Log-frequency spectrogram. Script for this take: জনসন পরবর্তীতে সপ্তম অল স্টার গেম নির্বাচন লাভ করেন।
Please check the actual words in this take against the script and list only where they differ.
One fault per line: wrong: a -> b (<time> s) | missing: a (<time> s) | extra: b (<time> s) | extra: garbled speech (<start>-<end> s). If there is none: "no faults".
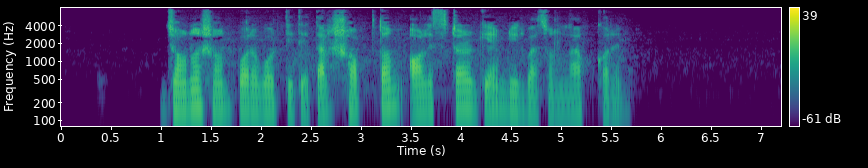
extra: তার (2.5 s)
